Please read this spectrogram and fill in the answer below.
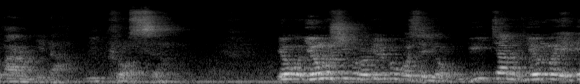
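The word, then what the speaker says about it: μικρός: 미크로스. 요거 영어식으로 읽어보세요. 위자는 영어의 M자하고 같습니다.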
